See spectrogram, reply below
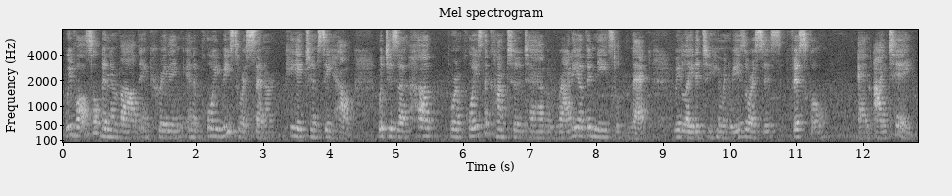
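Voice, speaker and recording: A woman's voice: on the low side, normal speed. A woman from human resources speaking in a fluent, polished way in a corporate video interview. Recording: roomy, distant mic, background noise.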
